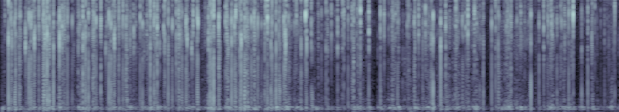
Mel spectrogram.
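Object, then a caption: Rhinestone-covered microphone head. Long pointed nails scratch and tap across the small rhinestones covering a rounded microphone head. The result is a dense, continuous stream of crisp, bright clicks and scratchy rasps, with a steady low hum running underneath throughout.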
